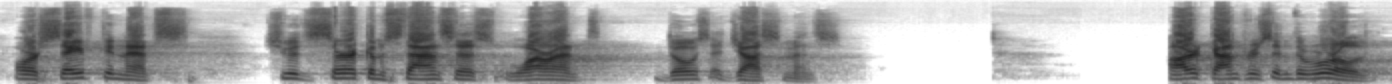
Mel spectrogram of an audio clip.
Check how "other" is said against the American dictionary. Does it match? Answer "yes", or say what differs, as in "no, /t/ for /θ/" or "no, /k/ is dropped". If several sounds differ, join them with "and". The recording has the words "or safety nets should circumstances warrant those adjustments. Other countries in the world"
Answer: no, /ð/ is dropped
